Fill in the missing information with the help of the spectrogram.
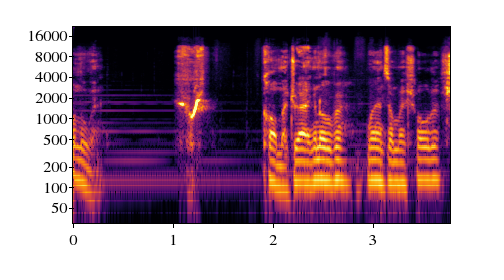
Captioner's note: whistles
